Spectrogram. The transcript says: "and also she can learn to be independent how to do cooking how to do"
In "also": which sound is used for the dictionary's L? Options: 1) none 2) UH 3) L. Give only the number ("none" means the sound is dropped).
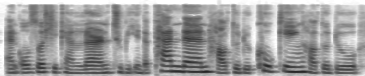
3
